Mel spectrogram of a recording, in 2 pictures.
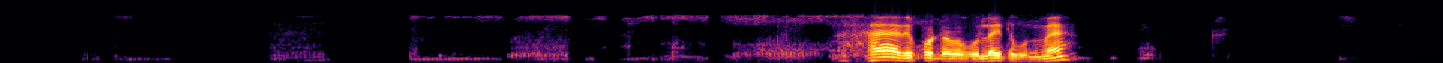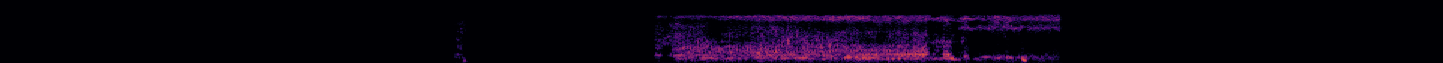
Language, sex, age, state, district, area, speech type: Santali, male, 30-45, West Bengal, Paschim Bardhaman, rural, conversation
